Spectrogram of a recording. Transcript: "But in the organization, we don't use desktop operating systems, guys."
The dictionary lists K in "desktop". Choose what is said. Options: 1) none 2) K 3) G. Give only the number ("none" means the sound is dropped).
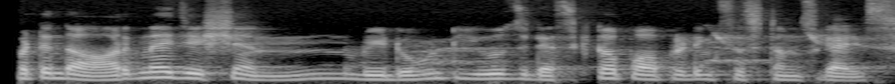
2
